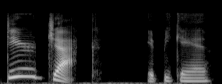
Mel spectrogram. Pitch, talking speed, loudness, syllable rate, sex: 225 Hz, 110 wpm, -21 LUFS, 3.2 syllables/s, female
